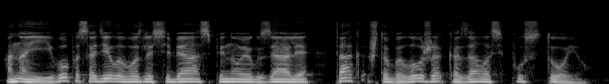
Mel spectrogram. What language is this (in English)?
Russian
